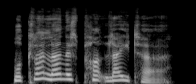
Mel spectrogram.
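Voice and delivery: very high, sing-song, swooping whining plea. Narrator reads the Padawan during a card lesson, whining. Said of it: "Obi-Wan whines".

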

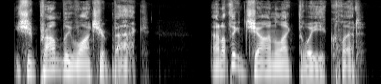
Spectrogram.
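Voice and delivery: ordinary delivery, nothing marked

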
